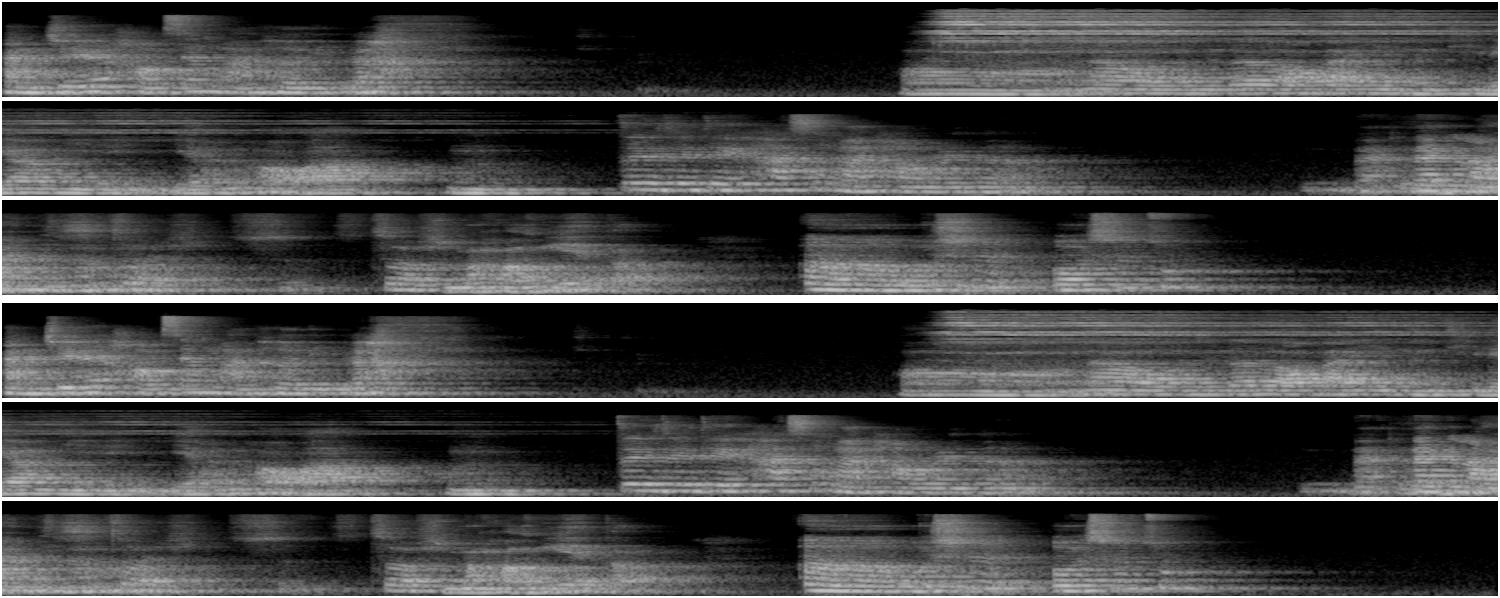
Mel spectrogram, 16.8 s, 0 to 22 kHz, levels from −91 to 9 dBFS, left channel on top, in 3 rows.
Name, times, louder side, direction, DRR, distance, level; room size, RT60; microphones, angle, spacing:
voice 1, 0.0-1.7 7.9-9.5 10.5-11.8 14.2-15.6, equal, 75° right, -2 dB, 0.5 m, -24 dB
sound 1, 3.4-6.4, left 6 dB, 70° left, 0.4 m, -27 dB
voice 2, 3.4-7.0 7.3-7.5 10.8-12.3 12.6-13.6, right 1 dB, 30° right, -5 dB, 0.7 m, -25 dB
2.6 x 2.0 x 2.4 m, 0.97 s
head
